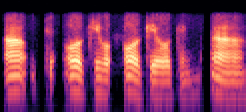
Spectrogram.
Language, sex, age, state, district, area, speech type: Tamil, male, 18-30, Tamil Nadu, Namakkal, rural, conversation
